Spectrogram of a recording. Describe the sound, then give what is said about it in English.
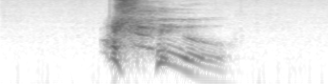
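A single sneeze bursts out, a sharp breathy blast trailing into a short voiced tail, with quiet silence on either side. “Yay, spring. Gesundheit.”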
